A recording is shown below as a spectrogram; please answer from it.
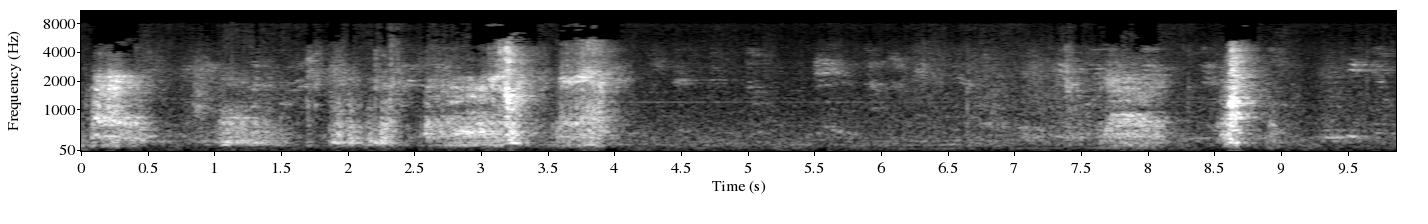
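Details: Two English bulldog puppies playing together: bursts of short yips and gruff grunting vocalisations, a sharp bark-like yelp near the end, with quieter pauses between the bouts.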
